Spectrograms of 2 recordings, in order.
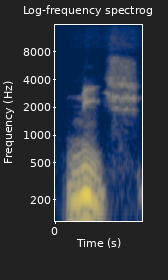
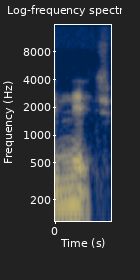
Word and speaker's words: niche: talk about niche and i say it the way the french say it because that's the right way to say it whatever some people like to say niche but i'm not one of those people um a lot of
